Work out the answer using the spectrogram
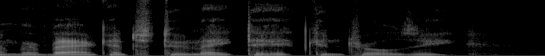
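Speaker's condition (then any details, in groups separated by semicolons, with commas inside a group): ALS; abnormally slow voice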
